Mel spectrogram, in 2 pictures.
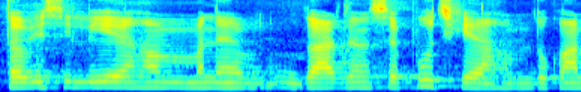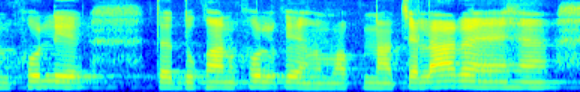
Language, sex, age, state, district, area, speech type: Hindi, female, 45-60, Bihar, Begusarai, urban, spontaneous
